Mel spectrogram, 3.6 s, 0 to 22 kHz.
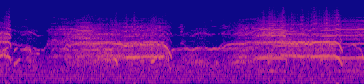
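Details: Nestling peregrine falcons, three siblings hatched in late May, wailing while being fed at their nestbox on the University of Montreal campus, Canada, 21 June 2022; two long, level, rasping screams that drop sharply in pitch at the end.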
